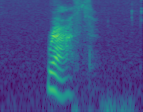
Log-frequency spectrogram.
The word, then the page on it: wrath: American English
